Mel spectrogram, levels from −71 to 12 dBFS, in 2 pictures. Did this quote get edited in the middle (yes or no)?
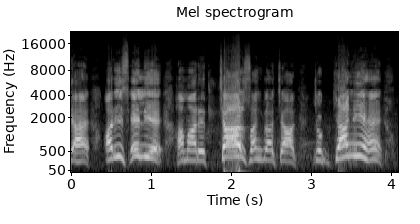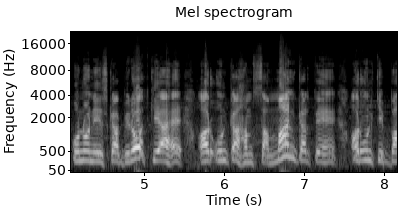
no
